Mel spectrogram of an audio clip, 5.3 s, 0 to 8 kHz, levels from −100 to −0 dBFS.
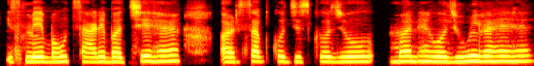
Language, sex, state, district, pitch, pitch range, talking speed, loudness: Hindi, female, Bihar, Muzaffarpur, 225 Hz, 215-230 Hz, 170 wpm, -17 LUFS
